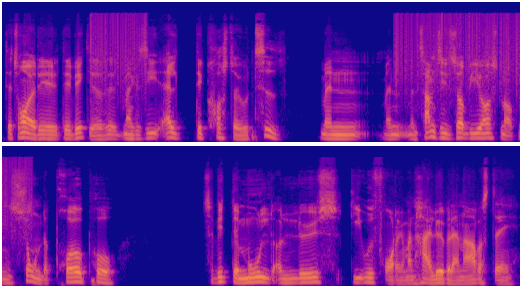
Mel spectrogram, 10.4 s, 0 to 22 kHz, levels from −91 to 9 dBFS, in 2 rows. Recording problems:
crackling; noticeable; at 1 s and from 4 to 5.5 s; 10 dB below the speech

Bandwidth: 15.5 kHz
